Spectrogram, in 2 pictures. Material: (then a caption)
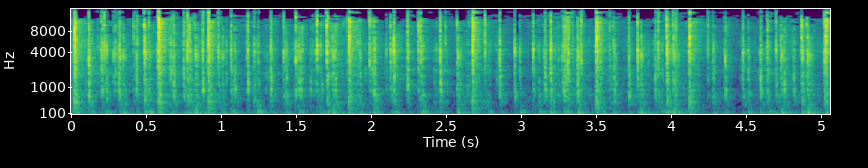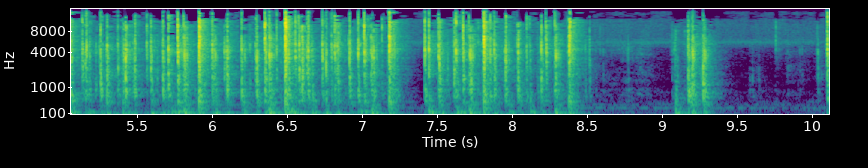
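Plastic. Fast two-handed fingertip typing on a mint-blue plastic retro typewriter-style Ubotie keyboard with round white keycaps produces a dense stream of sharp, bright clicks with a low thump under each press. The clatter runs nearly continuously for about eight seconds, pauses briefly, then ends with a few scattered keystrokes before falling quiet.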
